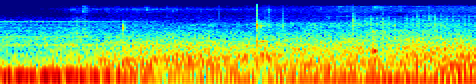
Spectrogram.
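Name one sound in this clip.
A bus drives past close by on a road.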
